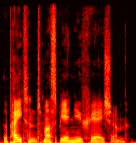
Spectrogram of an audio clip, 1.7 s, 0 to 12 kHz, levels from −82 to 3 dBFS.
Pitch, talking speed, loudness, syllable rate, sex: 130 Hz, 245 wpm, -23 LUFS, 5.7 syllables/s, male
